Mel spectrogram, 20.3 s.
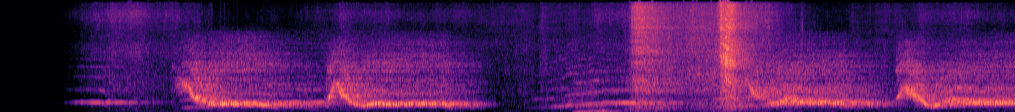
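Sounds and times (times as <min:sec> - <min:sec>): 
whale song with tonal moans: 0:01.2 - 0:03.0, 0:03.6 - 0:09.9, 0:10.5 - 0:20.3.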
